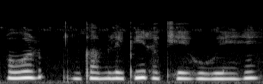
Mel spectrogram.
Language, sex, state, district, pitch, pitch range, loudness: Hindi, female, Madhya Pradesh, Bhopal, 275 Hz, 265-290 Hz, -13 LUFS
